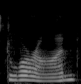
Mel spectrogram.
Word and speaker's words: Doiron: I really wish if I'm being so sophisticated, my name is Doiron and I wish I kept it. But that's the French pronunciation.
